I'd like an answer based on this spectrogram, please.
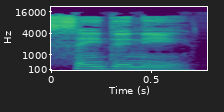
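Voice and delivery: "Saint Denis" ending in a nee sound, s silent; corrected pronunciation. Shown as a demonstration. Host correcting co-host's name reading, "Saint Denis" as Saint Deh-nee. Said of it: "Not Den-, Dennis".

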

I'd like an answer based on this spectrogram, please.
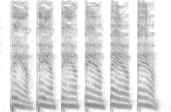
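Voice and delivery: high, loud staccato bams; punchy rapid-fire hits. Shown as a demonstration. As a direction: mimic hyper short-form content. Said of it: "the one minute content's just like".

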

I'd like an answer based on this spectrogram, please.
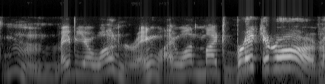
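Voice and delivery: plummy British threat, slow; mock posh British. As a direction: Brock turned refined English villain. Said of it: "if he starts talking like".

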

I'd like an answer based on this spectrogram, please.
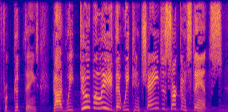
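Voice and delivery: emphatic, swelling declarations to God; fervent public prayer. Real, not acted. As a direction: pray out with rising force and conviction. Leads congregational prayer.

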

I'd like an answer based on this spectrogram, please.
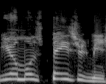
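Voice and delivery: panicked yelp. Retold or imitated. Boimler squeals at Mariner after nearly being phasered, high and panicked. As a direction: squeal it out like he nearly got shot.

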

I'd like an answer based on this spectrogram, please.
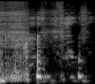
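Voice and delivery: a sudden breathy unvoiced laugh; burst of laughter. Real, not acted. Laughing at the five-year-old's comeback, a breathy burst.

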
